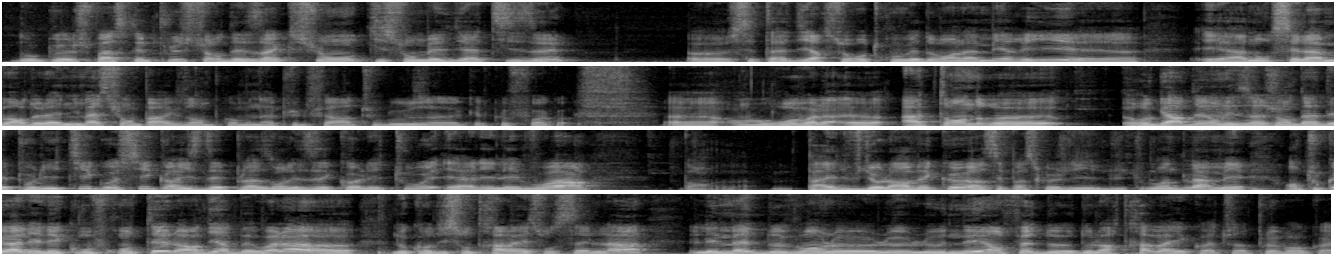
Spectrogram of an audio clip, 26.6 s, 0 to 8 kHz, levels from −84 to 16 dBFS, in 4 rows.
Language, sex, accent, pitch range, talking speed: French, male, French, 125-150 Hz, 275 wpm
